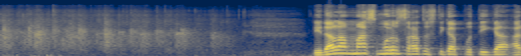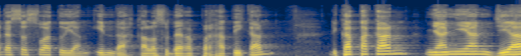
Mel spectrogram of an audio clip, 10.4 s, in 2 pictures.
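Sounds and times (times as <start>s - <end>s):
audience applause: 0.0s - 2.4s
speech: 3.1s - 10.4s.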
